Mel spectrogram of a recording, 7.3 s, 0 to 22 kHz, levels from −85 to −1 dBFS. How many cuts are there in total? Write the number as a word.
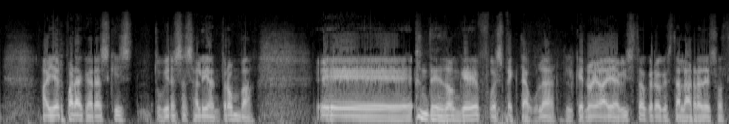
one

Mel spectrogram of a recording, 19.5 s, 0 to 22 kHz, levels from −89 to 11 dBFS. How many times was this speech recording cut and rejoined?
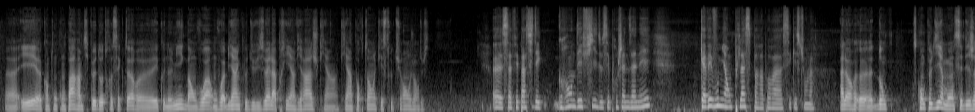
one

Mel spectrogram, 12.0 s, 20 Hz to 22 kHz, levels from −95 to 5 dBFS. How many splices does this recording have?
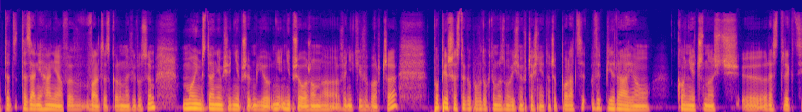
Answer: one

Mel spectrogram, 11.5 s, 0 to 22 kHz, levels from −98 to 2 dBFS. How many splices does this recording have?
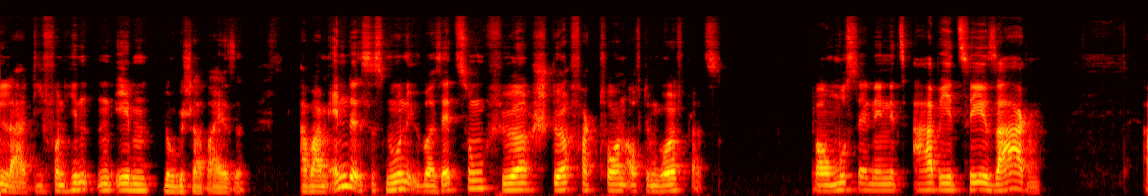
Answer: two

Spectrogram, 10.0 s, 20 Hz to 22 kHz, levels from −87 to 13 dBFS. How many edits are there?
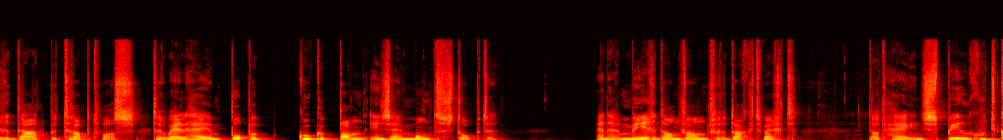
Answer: one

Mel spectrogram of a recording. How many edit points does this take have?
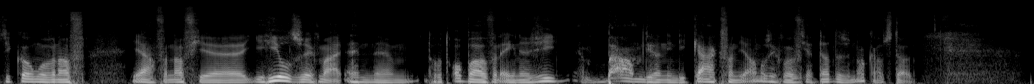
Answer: two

